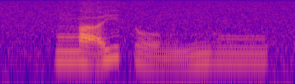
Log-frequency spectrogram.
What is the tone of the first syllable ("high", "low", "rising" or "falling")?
rising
